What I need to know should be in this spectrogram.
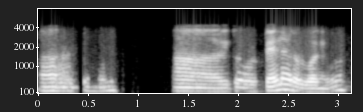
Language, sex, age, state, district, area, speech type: Kannada, male, 30-45, Karnataka, Hassan, urban, conversation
